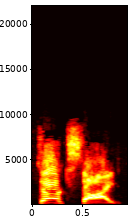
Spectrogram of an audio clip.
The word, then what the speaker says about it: Darkseid: Well, it's pronounced Darkseid because the E and the I. Einstein mm-hmm. and Stein.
